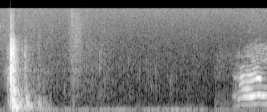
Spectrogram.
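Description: A heavy old door thuds shut with a single close, solid knock at the start, followed by a quiet room hum and a faint later bump before a voice begins speaking.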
